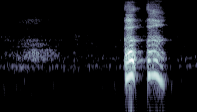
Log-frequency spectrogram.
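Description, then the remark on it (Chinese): A person imitates a cricket coughing: two short, rough, throat-clearing coughs in quick succession, the second a little longer. A faint breathy murmur comes earlier, then silence. “打扰一下，一只蟋蟀咳嗽两声，开了枪。”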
